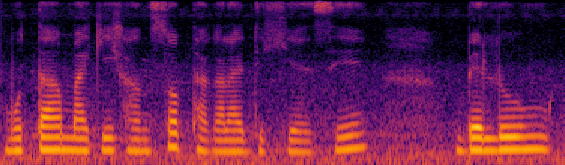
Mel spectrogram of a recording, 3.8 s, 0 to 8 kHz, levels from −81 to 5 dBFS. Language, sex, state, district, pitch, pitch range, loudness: Nagamese, female, Nagaland, Dimapur, 175 Hz, 165-190 Hz, -17 LUFS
